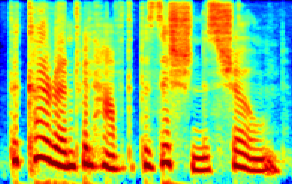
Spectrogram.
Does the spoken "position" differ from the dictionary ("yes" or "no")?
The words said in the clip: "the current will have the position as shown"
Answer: no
